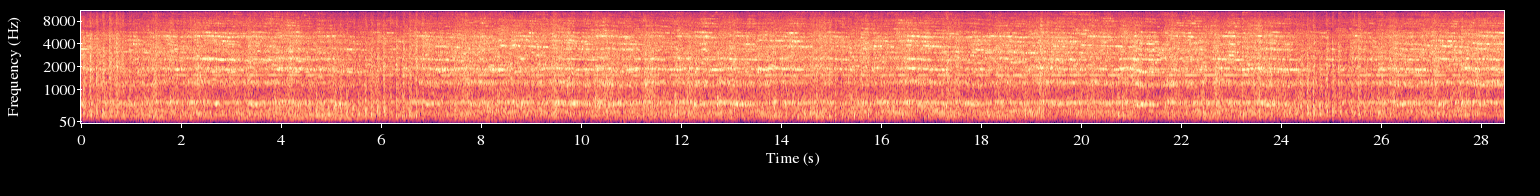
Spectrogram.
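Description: Empty intermodal spine cars of a freight train rolling steadily past, wheels clattering over the rail joints. A steady ringing tone runs under the clatter.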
